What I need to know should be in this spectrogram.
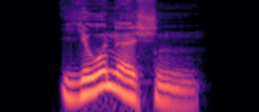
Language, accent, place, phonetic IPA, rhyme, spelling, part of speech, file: German, Germany, Berlin, [ˌiːˈoːnɪʃn̩], -oːnɪʃn̩, ionischen, adjective, De-ionischen.ogg
- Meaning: inflection of ionisch: 1. strong genitive masculine/neuter singular 2. weak/mixed genitive/dative all-gender singular 3. strong/weak/mixed accusative masculine singular 4. strong dative plural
